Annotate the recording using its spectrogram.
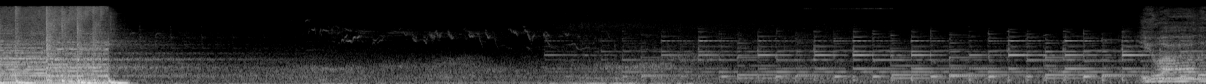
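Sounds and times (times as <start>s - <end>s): bird chirps: 1.4s - 9.1s
plucked guitar: 7.1s - 12.0s.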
